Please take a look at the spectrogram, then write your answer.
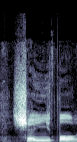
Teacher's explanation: Jadi cukup ditebalkan tidak sampai dimonyongkan.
